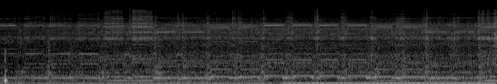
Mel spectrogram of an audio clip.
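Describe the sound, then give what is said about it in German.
A 3D printer runs steadily while printing an Easter egg, its stepper motors whining and buzzing in shifting tonal patterns with faint rhythmic clicks, no one talking. “Wie sich das anhört, so ein 3D-Drucker.”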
